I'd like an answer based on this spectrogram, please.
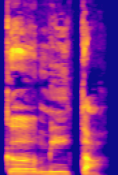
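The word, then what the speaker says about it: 神田: लेकिन यह कांडा के रूप में नहीं उच्चारित होता। जैसी कि तुम्हारी अपेक्षा हो सकती है। इसका उच्चारण है कमिता।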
